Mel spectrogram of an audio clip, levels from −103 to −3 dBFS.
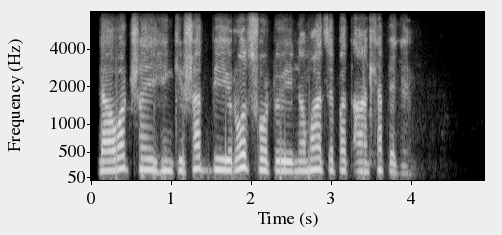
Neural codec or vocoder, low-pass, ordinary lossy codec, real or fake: none; 7.2 kHz; Opus, 16 kbps; real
